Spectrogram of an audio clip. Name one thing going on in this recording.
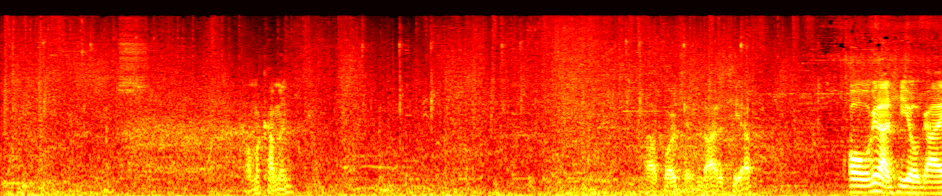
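Video game spell effects whoosh and crackle.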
